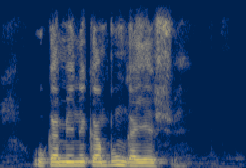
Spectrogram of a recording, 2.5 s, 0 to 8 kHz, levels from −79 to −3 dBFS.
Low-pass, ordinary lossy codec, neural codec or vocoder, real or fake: 7.2 kHz; Opus, 24 kbps; none; real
